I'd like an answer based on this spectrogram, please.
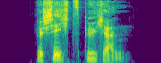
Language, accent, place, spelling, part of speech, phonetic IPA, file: German, Germany, Berlin, Geschichtsbüchern, noun, [ɡəˈʃɪçt͡sˌbyːçɐn], De-Geschichtsbüchern.ogg
- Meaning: dative plural of Geschichtsbuch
